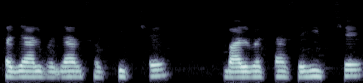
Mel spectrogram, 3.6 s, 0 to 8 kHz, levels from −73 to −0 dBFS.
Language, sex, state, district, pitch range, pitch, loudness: Maithili, female, Bihar, Saharsa, 155-165 Hz, 155 Hz, -18 LUFS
